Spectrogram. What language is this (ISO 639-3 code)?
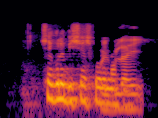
ben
